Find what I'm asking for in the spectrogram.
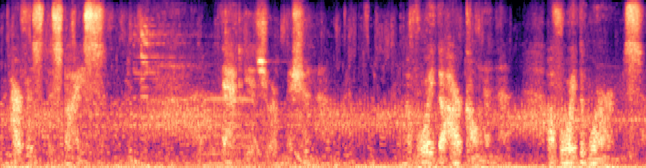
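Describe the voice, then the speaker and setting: An actor playing a cold, calculating, machine-like Mentat adviser in a game cutscene, speaking in clipped, deadpan pronouncements. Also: male voice, a bass voice, takes it slowly, long pauses, loud music behind the voice. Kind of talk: video game cutscene acting, mission briefing. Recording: echoey, distant, loud background noise.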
